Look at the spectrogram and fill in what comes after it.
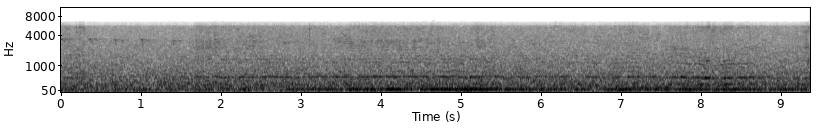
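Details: Swarm noise from bees inside a bait hive, lured by sugar water and lemongrass oil set out two days earlier: an unbroken busy drone, a wavering mid-pitched hum and a low steady rumble underneath.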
